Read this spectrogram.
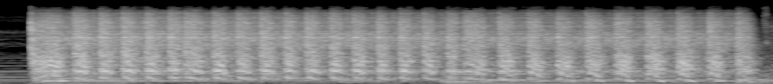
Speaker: Даже не качает насос, когда поворачиваешь ключом. Нихуя не происходит, только стартёр крутит и всё.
